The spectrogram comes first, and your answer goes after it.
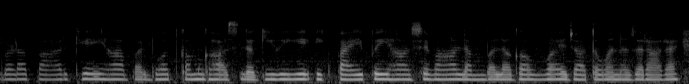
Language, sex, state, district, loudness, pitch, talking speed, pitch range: Hindi, female, Uttar Pradesh, Ghazipur, -33 LUFS, 230 Hz, 245 wpm, 225-235 Hz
